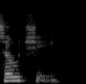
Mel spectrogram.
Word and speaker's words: Xochitl: I think it's pronounced Xochitl. – That's cool. – It doesn't look like it, but I'm pretty sure that's how it's pronounced.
